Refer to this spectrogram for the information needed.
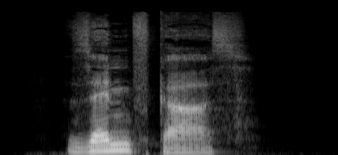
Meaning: mustard gas, sulfur mustard
- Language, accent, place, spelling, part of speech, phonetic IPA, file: German, Germany, Berlin, Senfgas, noun, [ˈzɛnfˌɡaːs], De-Senfgas.ogg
